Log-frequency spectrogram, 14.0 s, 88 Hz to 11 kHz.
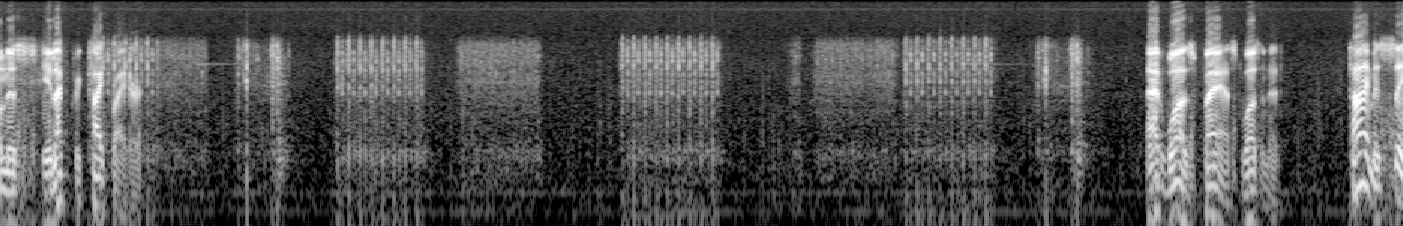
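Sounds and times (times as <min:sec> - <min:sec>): typewriter whirring: 0:01.0 - 0:05.4, 0:06.2 - 0:07.3, 0:07.9 - 0:10.9
typewriter clicking: 0:03.4 - 0:04.3, 0:06.2 - 0:07.2, 0:09.0 - 0:10.8.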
